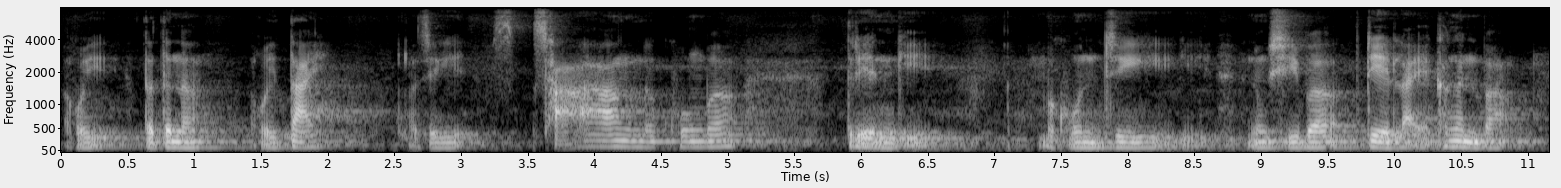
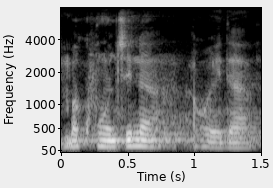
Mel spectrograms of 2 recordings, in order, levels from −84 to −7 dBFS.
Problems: none marked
